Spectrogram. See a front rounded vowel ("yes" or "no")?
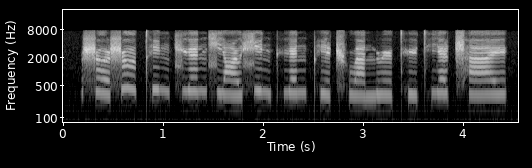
yes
